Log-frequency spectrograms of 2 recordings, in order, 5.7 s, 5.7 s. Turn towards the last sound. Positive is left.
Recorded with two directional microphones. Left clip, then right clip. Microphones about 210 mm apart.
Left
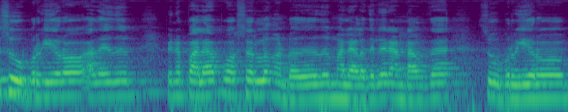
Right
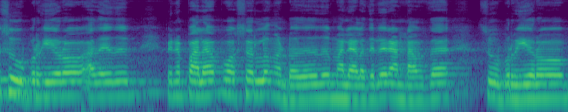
turn(degrees=0)  # may be behind; listen again after turning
